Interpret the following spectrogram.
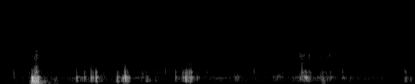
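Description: Low underwater thumps and knocks as a bass gulps down a bluegill swimbait close to the camera. One strong thump comes about a third of a second in, followed by a string of softer knocks over the next few seconds.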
